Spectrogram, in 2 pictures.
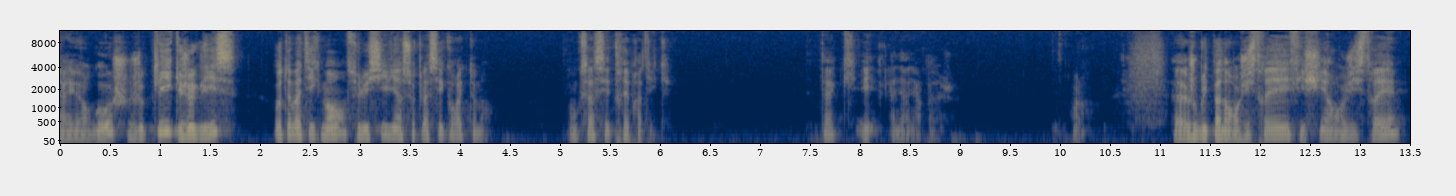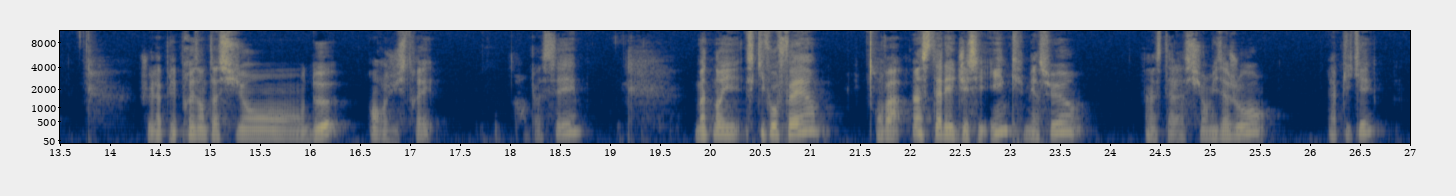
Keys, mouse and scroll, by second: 1.0-2.7 drag, 2.9 click, 3.8-5.2 drag, 5.4 click, 5.9-7.6 drag, 7.9 click, 8.6-10.1 drag, 10.1 click, 10.4 middle click, 11.8 click, 12.8 click, 15.0 click, 16.6 click, 17.7 click, 18.3 click, 19.1 click, 19.2 middle click, 19.3 click, 19.9 click, 22.0 click, 25.0 click, 26.2 click.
